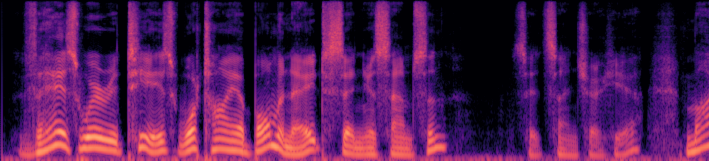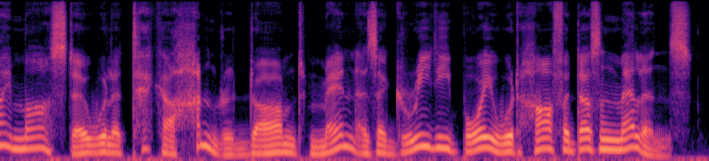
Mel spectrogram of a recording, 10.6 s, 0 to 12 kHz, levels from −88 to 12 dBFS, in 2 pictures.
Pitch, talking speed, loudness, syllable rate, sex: 140 Hz, 165 wpm, -17 LUFS, 4.8 syllables/s, male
